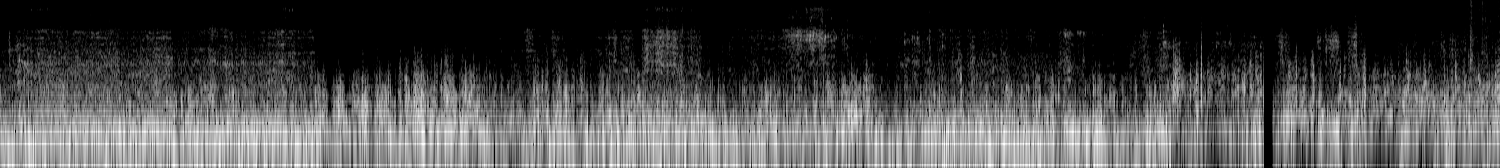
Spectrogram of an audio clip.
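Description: A moving vehicle's engine and road noise, with wind buffeting the microphone. The sound drops out for a moment about five seconds before the end.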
